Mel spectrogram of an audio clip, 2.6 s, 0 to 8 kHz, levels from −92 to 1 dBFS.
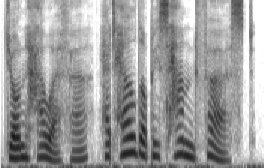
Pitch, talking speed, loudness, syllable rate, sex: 200 Hz, 180 wpm, -18 LUFS, 4.4 syllables/s, female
